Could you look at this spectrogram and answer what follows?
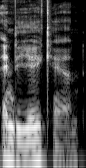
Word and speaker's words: NDACAN: NDACAN, pronounced NDACAN, is the National Data Archive on Child Abuse and Neglect.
